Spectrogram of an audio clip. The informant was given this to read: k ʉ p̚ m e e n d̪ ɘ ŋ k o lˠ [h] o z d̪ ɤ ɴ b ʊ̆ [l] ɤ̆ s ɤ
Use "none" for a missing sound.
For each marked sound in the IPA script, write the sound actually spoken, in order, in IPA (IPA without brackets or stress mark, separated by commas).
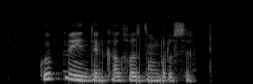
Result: χ, ɾ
